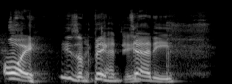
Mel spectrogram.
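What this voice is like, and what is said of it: Put-on British accent. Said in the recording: “are you saying daddy with like a British accent or something?”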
